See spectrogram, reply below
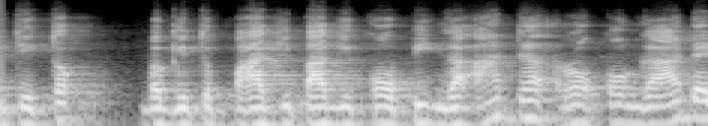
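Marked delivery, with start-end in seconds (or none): none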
